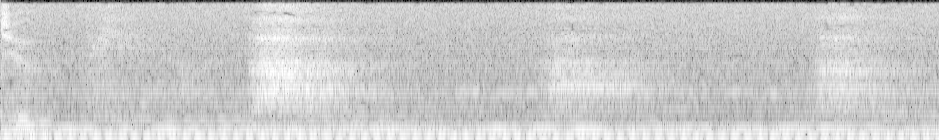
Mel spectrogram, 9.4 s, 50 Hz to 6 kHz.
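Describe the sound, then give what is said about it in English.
Slow, deep breathing in and out, paced to a count during a guided relaxation exercise; a few soft, airy breaths spaced evenly several seconds apart over a low, steady humming drone. “So breathe on a count of perhaps 5. In, 1, 3, 4, 5. Out, 2, 3, 4.”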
